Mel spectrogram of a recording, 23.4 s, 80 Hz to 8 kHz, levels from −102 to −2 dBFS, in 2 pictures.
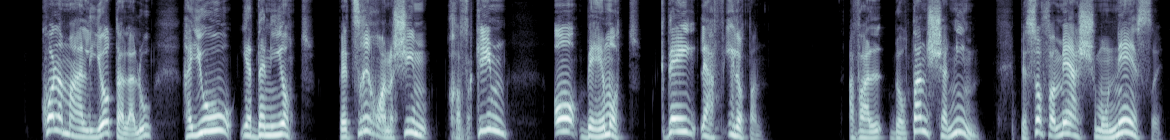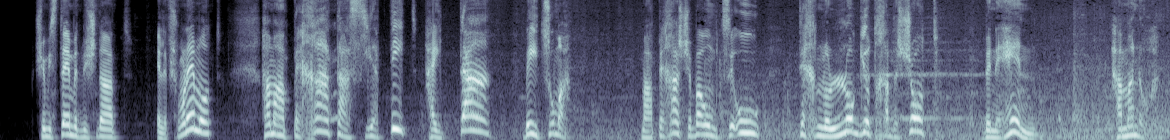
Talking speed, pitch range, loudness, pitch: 85 wpm, 155-250 Hz, -17 LUFS, 200 Hz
